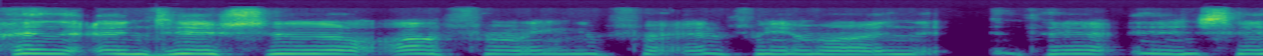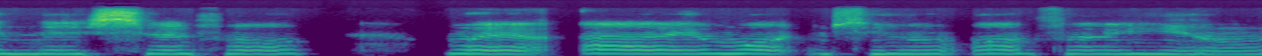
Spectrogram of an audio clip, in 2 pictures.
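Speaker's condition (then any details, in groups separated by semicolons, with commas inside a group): ALS; swallowing lost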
